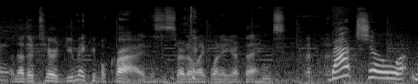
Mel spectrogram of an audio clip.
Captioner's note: laughs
